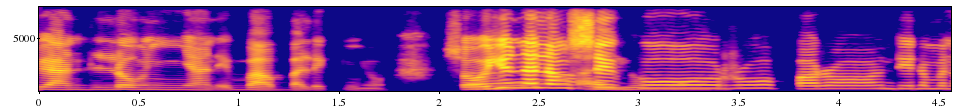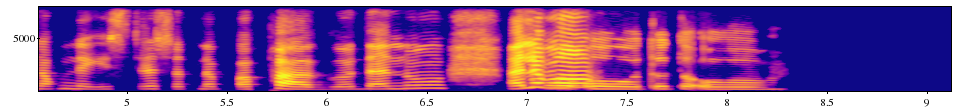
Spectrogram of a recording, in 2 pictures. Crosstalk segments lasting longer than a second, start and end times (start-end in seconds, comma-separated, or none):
2.1-3.5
